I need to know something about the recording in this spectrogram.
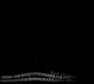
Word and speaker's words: knee: So, look at the word and keep letter K as a silent letter. Why? Because letter N is stronger than letter K. Letter N is stronger than letter K. So read the word from letter N.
